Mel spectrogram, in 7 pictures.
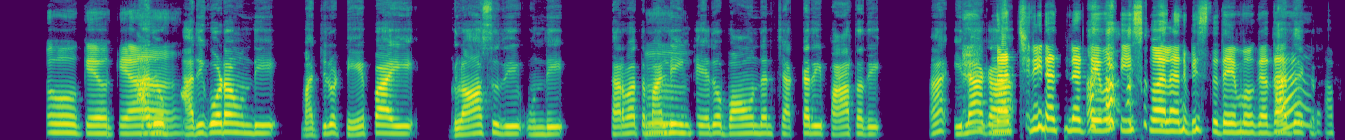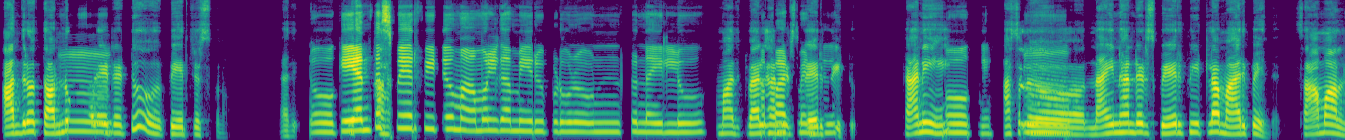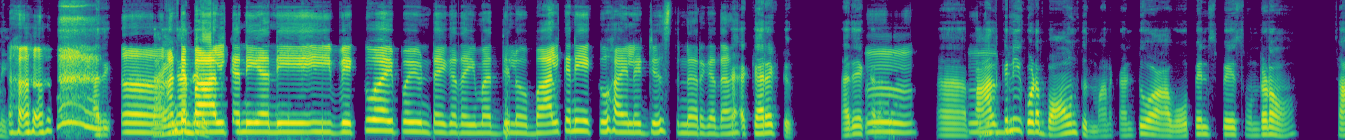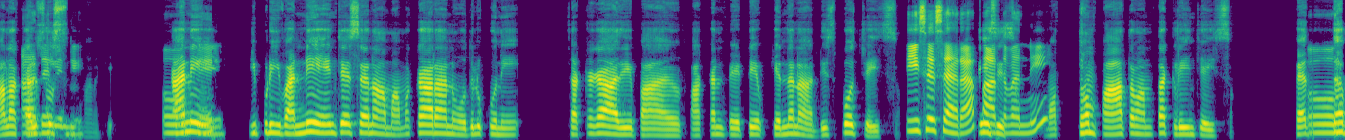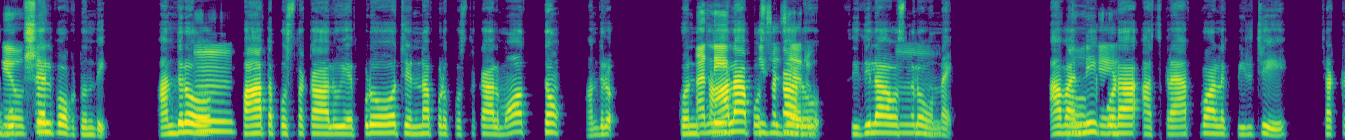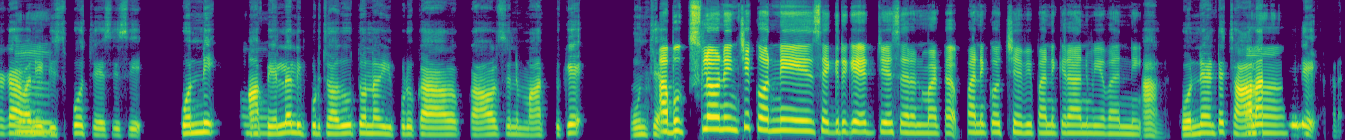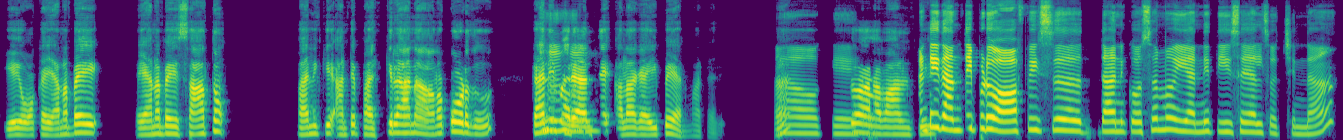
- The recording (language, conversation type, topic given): Telugu, podcast, ఒక చిన్న అపార్ట్‌మెంట్‌లో హోమ్ ఆఫీస్‌ను ఎలా ప్రయోజనకరంగా ఏర్పాటు చేసుకోవచ్చు?
- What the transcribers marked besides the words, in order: laughing while speaking: "నచ్చిన నచ్చినట్టేమో తీసుకోవాలి అనిపిస్తదేమో గదా!"; laugh; in English: "స్క్వేర్ ఫీట్"; in English: "ట్వెల్వ్ హండ్రెడ్ స్క్వేర్ ఫీట్"; in English: "నైన్ హండ్రెడ్ స్క్వేర్ ఫీట్‌లా"; laugh; in English: "బాల్కనీ"; in English: "నైన్ హండ్రెడే"; in English: "బాల్కనీ"; in English: "హైలైట్"; in English: "బాల్కనీ"; in English: "ఓపెన్ స్పేస్"; in English: "డిస్పోజ్"; in English: "క్లీన్"; in English: "బుక్ షెల్ఫ్"; in English: "స్క్రాప్"; tapping; in English: "డిస్పోజ్"; in English: "బుక్స్‌లో"; in English: "సెగ్రిగేట్"; in English: "సో"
